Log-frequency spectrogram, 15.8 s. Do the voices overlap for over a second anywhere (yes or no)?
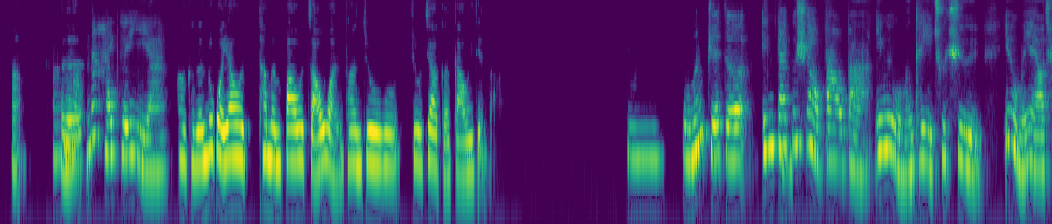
no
